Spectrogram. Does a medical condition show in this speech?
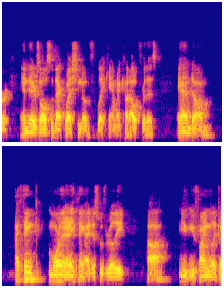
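No.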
